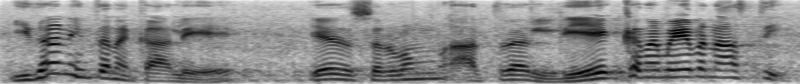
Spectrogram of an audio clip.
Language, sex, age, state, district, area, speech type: Sanskrit, male, 60+, Tamil Nadu, Thanjavur, urban, spontaneous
